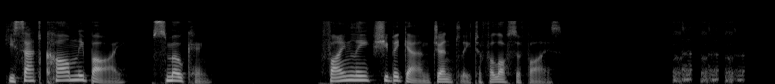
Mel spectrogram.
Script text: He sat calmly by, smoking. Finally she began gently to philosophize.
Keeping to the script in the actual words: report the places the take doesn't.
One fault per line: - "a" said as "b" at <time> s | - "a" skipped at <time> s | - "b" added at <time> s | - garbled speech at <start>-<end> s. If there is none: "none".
none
